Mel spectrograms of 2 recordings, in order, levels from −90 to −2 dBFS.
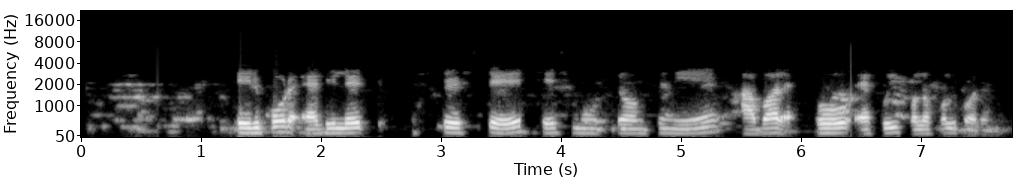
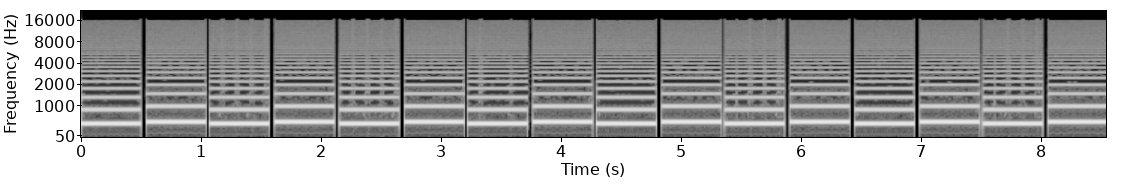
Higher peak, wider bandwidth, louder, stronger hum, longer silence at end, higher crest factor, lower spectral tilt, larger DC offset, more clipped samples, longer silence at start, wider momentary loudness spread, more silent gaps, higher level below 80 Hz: about the same, 0 dBFS vs -2 dBFS; second, 3.3 kHz vs 17.5 kHz; second, -17 LUFS vs -11 LUFS; neither; about the same, 0.1 s vs 0 s; first, 16 dB vs 8 dB; first, -11 dB/octave vs 0.5 dB/octave; neither; neither; first, 0.35 s vs 0 s; first, 18 LU vs 1 LU; neither; second, -60 dBFS vs -54 dBFS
